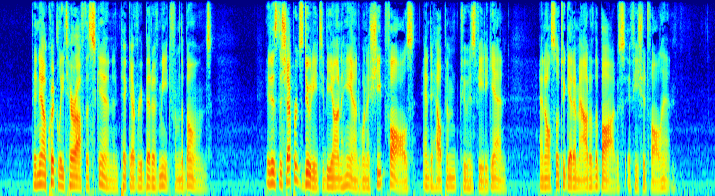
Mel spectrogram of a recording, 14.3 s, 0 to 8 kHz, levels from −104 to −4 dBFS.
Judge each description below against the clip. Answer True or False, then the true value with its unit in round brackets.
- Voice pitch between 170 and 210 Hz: False (90 Hz)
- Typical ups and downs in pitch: True (4.3 semitones)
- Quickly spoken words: True (215 wpm)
